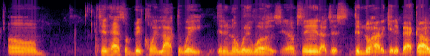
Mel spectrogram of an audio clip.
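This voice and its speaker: Dry and close with no echo, a man's dark, mellow voice holds a medium pitch and monotone, flat intonation at a moderate pace. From Flatbush, Brooklyn, New York. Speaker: crypto investor. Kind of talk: casual interview chat.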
